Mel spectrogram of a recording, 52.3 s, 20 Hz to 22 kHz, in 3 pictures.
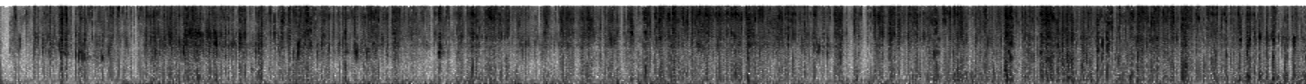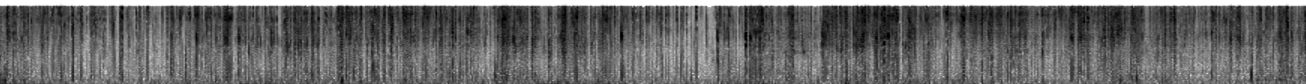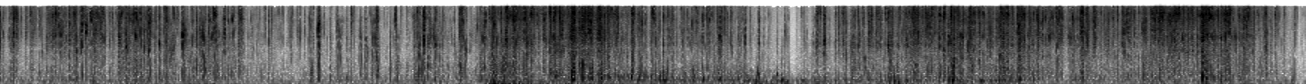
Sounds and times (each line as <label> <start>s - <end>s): Crackling Plastic 31.9s - 52.2s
